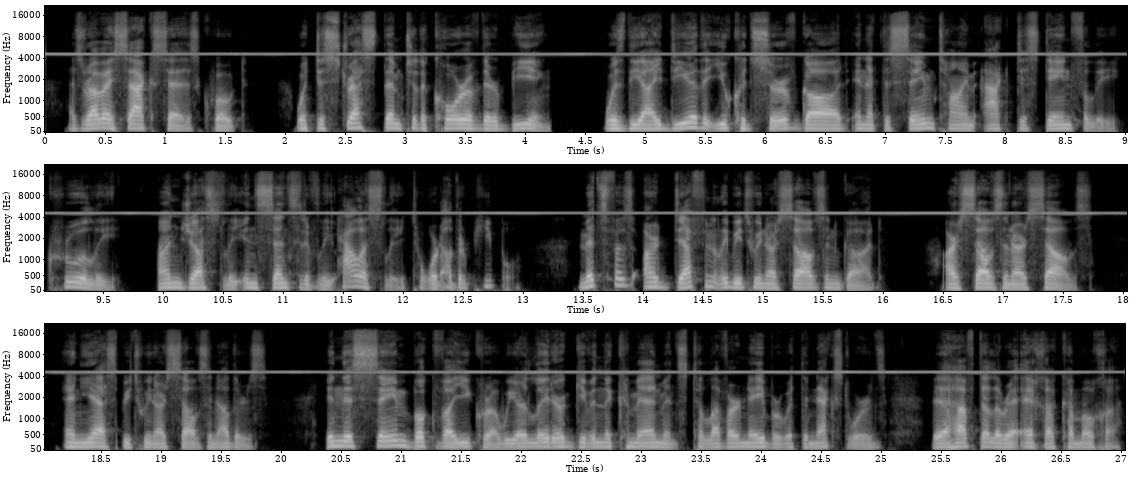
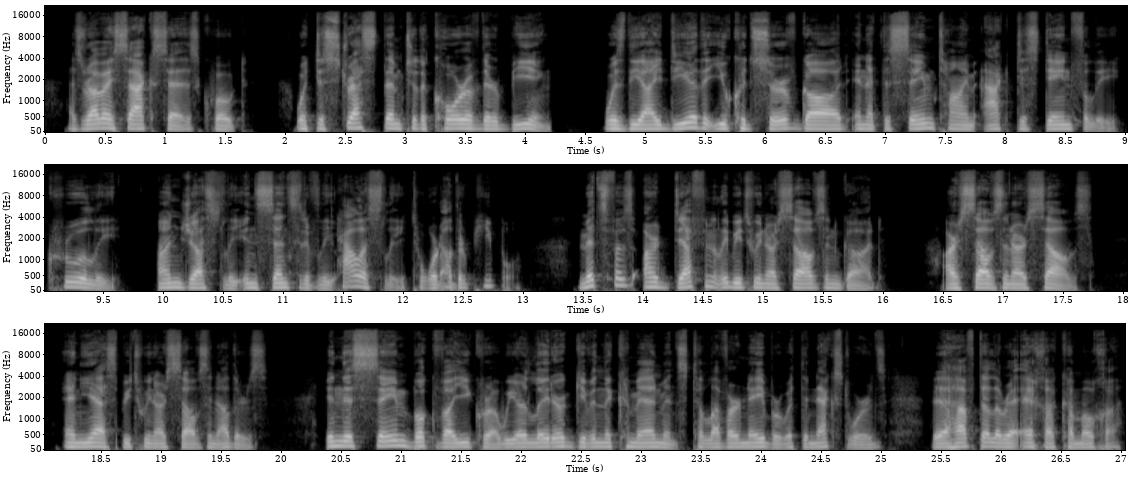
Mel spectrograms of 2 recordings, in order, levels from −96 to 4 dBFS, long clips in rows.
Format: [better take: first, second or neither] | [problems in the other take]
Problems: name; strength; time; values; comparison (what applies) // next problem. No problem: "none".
second | high-pitched whine; loud; throughout; 4.5 kHz, 7 dB below the speech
